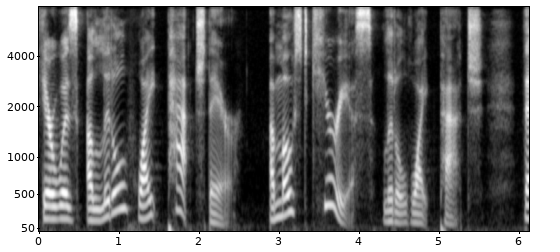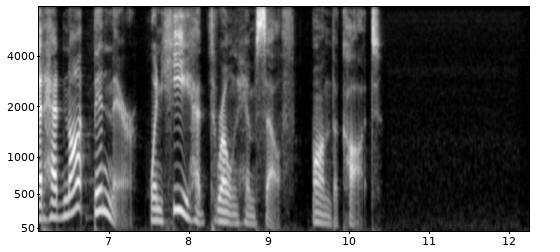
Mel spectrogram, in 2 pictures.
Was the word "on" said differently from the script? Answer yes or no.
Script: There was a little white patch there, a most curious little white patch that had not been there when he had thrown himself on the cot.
no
